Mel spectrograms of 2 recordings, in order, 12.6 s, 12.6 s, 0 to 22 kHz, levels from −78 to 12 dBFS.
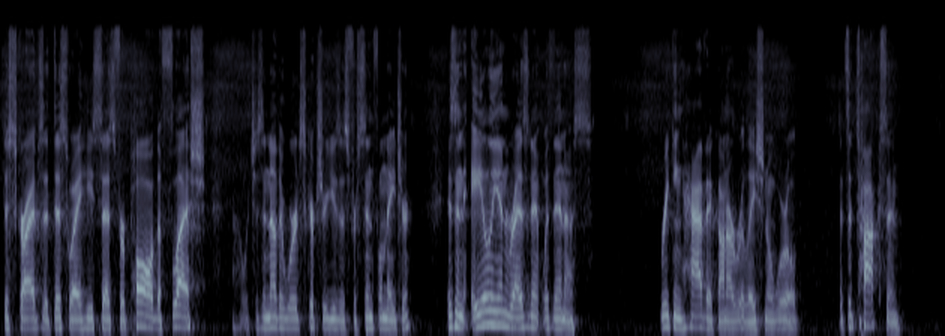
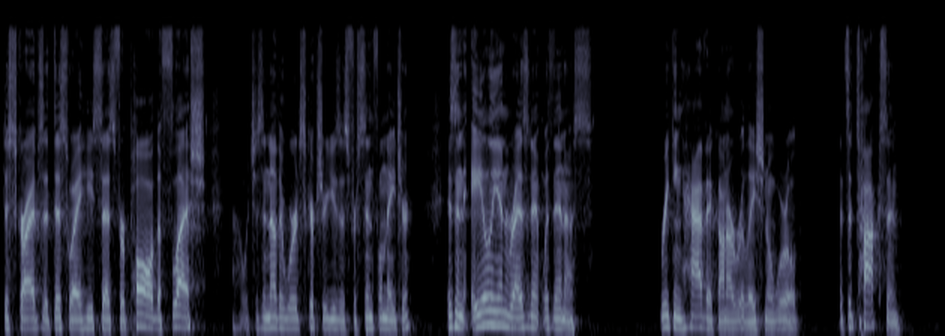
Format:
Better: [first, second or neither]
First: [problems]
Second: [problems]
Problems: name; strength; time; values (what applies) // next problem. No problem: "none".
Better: second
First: hiss; faint; throughout; 25 dB below the speech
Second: none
